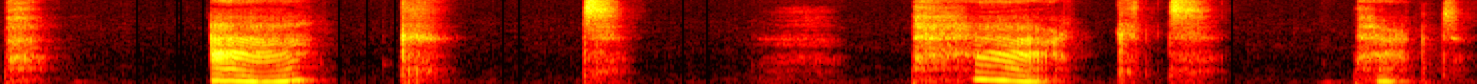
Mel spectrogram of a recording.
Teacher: all of the graphs are making their voiceless sound except for the vowel the vowel is the only one that's using vocal cords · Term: voiced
